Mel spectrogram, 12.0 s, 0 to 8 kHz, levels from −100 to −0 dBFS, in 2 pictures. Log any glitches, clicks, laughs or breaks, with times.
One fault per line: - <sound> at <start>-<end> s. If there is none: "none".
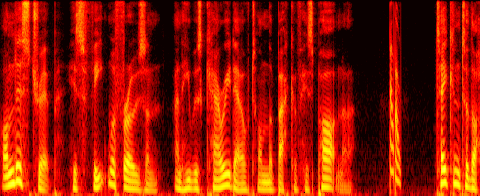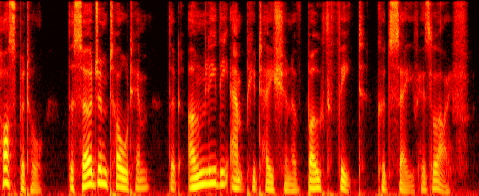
- chirp at 4.9-5.0 s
